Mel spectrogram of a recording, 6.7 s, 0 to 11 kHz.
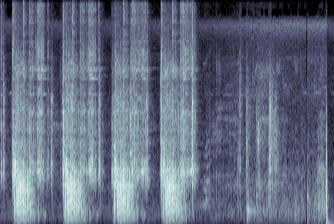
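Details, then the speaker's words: Echo CS-590 chainsaw with good compression, choke on and fueled: four sharp pull-cord bursts about a second apart, each dying away, never catches; no start, traced to an intake air leak from a missing intake gasket. "I can demonstrate not starting right now. Alright, this is the first attempt of starting it. It's got choke, it's got fuel, it's got compression."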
